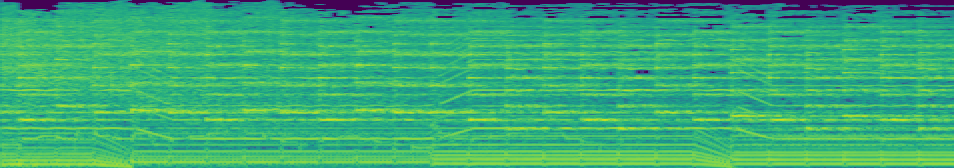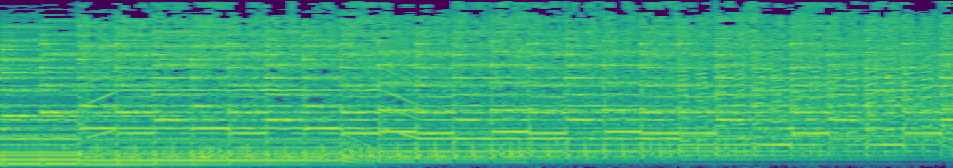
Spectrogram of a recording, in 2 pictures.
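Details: Steady electronic dance music with sweeping synth tones fills the whole stretch, with no animal sound.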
